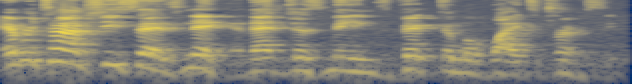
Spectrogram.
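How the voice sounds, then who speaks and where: A male host with a high, bright voice fires back at a clip he is playing, incredulous and challenging. He is recorded in an echoey room. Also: big pitch swings, fast talker, slight background noise. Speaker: show host. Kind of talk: commentary reacting to a played clip.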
